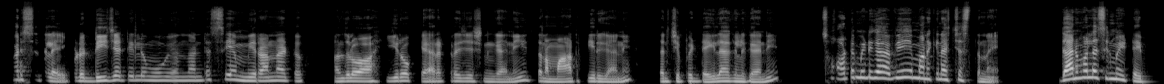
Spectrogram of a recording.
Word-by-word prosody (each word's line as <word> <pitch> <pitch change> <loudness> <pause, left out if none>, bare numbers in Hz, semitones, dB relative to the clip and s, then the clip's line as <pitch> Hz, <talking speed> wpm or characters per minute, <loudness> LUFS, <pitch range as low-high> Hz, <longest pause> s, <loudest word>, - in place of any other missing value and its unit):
పరిస్థితులే. 185 -7 -2
ఇప్పుడు 160 +2 -2
'DJ 180 +4 +4
Tillu' 195 0 -4
movie 185 0 -3
ఉందంటే, 180 +2 -5
సేమ్ 225 -3 -1
మీరన్నట్టు, 170 -1 +1 0.4
అందులో 150 +1 +1
ఆ - - +4
హీరో 160 +2 0 0.2
క్యారెక్టరైజేషన్ 140 -1 -3
గాని, 120 +6 -2 0.2
తన - - -1
మాట 130 +2 +2
తీరు 145 -2 -1
గాని, 130 +7 -2 0.3
తను 135 0 -2
చెప్పే 145 +2 -2
డైలాగులు 140 +2 +2
గాని 130 - -1 0.5
సో - - -6
ఆటోమేటిక్‍గా 310 +2 +2
అవే 305 +4 +2 0.2
మనకి 250 -3 +2
నచ్చేస్తున్నాయి. 170 - -1 0.7
దాని 245 +5 +9
వల్ల 320 0 +6
సినిమా 260 -2 +2
హిట్ 175 - -8
అయిప్ 125 -1 -5
165 Hz, 160 wpm, -24 LUFS, 140-200 Hz, 0.7 s, దాని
